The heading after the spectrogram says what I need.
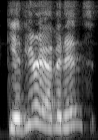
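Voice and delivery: high, loud summons; high, loud king; king calling out. A narrator's reading. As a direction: call across the court. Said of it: "said the king".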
